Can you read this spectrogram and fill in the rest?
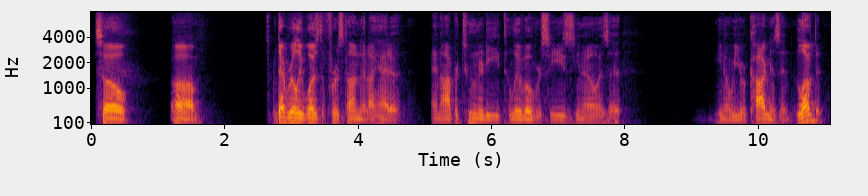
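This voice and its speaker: Rambling low-voiced retired officer, a man. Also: steady tone, a little slow, long pauses, darkish tone. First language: German. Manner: rambling, many restarts and "you know"s. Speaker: retired military officer guest. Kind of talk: casual interview reminiscing.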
